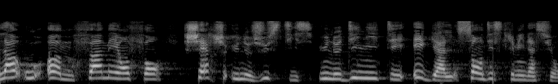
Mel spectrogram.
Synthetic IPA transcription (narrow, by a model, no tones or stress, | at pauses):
laʔuɔmfameɑ̃fɑ̃ | ʃɛʁʃynʒyst̪isynd̪iɲit̪eeɡalsɑ̃d̪iskχiminasjɔ̃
